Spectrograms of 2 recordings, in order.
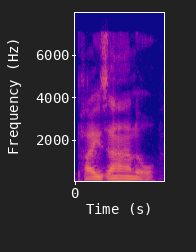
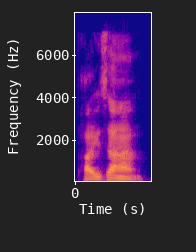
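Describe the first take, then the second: First: The word ends with a full final vowel. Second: The word ends without its final vowel.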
